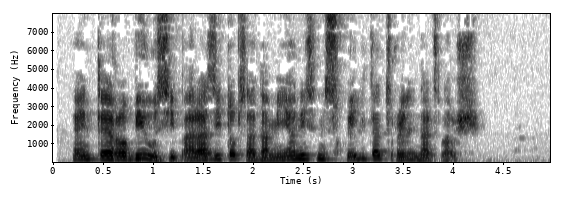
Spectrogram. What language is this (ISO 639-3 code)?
kat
